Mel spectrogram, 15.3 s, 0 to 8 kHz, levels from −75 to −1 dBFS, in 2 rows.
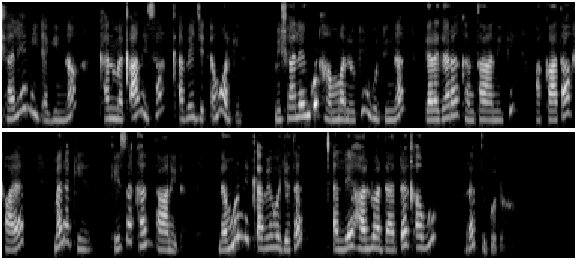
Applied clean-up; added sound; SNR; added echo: none; none; none; none.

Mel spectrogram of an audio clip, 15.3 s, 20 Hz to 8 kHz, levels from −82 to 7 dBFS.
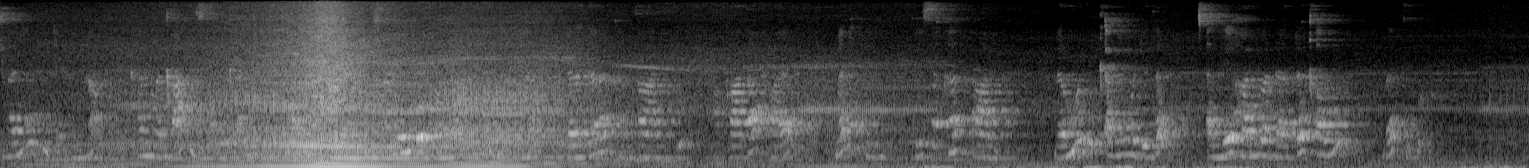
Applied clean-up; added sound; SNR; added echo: none; Engine; -3 dB; reverberation time 1.0 s.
